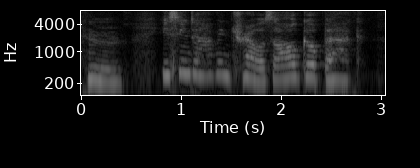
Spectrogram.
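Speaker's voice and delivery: put-on quick high girlish character voice.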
